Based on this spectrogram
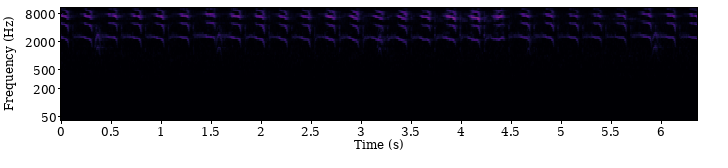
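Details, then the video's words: Repeated harsh chirps pour from a sapsucker nest two days ahead of fledging, about two notes per second, arched and buzzy with high overtones, slightly uneven in loudness. "Sapsucker nest"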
